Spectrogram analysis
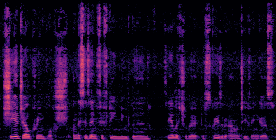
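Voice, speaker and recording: A young Yorkshire woman vlogs casually to her phone camera at home, moving from the kitchen to the bedroom, rambling with plenty of fillers and joking at her own expense. Her voice sits low and level, brisk, creaky and mellow. The rough recording carries a little hiss or hum.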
